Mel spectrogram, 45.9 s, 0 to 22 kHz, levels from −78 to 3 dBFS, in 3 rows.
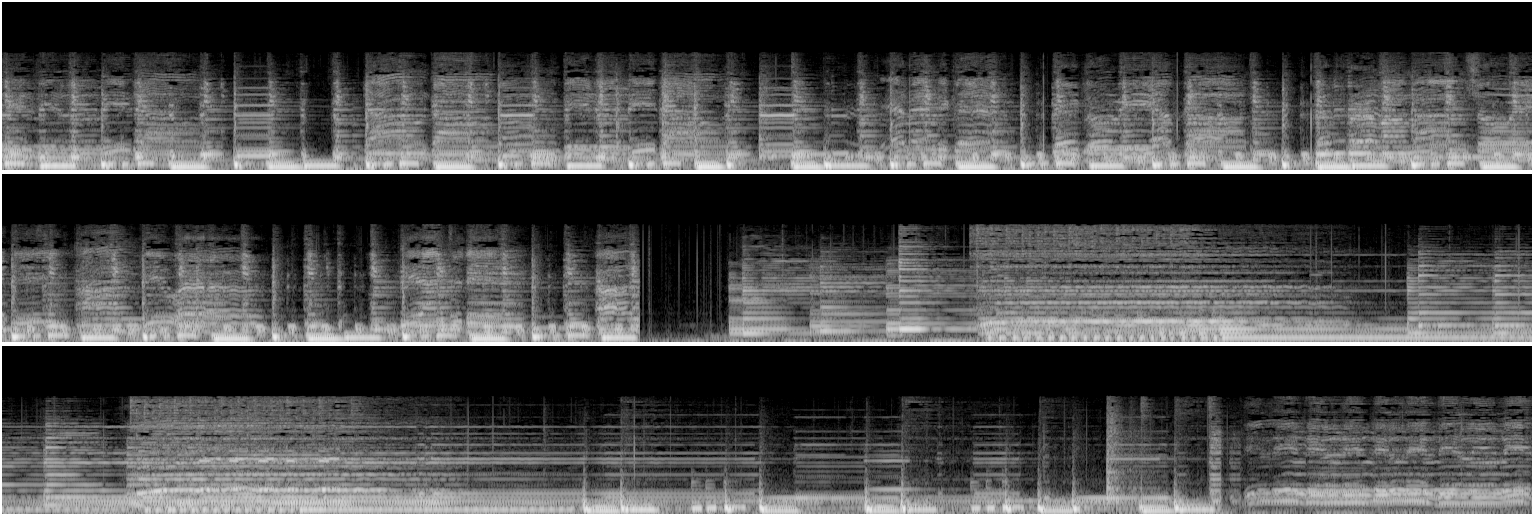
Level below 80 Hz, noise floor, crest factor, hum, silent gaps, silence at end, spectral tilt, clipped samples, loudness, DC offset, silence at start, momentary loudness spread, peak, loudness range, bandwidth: -18 dBFS; -41 dBFS; 14 dB; none; none; 0 s; -6.5 dB/octave; under 0.1%; -16 LUFS; under 0.1%; 0 s; 7 LU; 0 dBFS; 4 LU; 7.6 kHz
